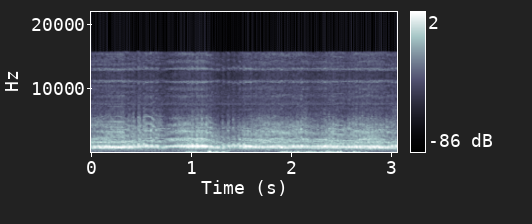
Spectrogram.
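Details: Returning cranes calling overhead in South West France in February; a brief, unbroken wash of rolling trumpeted calls from many birds at once, with soft low wind buffeting.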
